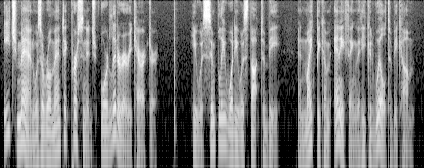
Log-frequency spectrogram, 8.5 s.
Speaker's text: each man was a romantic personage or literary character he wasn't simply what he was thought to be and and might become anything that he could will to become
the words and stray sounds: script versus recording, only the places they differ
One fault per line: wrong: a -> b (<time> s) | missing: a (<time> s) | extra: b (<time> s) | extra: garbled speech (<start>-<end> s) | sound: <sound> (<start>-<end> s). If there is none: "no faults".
sound: sniff (3.4-3.6 s)
wrong: wasn't -> was (3.9 s)
missing: and (6.1 s)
